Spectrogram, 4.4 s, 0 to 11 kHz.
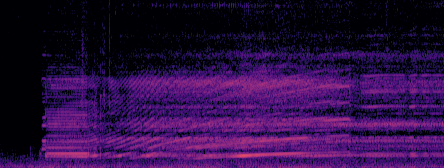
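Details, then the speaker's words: Compaq Peripherals CP3024 20 MB hard drive for a Compaq Portable III, last used 1997: whine climbs in pitch as platters spin up, then settles into an even hum as the head seeks and initializes; healthy spin-up, unlike the stuck-head drive. "The head spun up, seeked a little bit, did its initialization process, and now that drive is nice and happy, ready to go."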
